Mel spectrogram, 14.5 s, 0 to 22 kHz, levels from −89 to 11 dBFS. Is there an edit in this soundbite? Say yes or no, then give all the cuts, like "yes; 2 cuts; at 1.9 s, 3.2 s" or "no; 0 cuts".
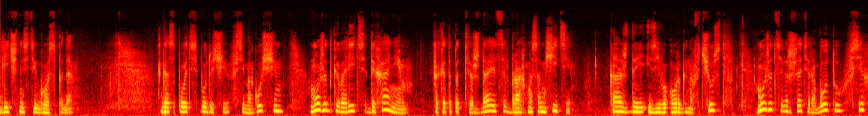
no; 0 cuts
